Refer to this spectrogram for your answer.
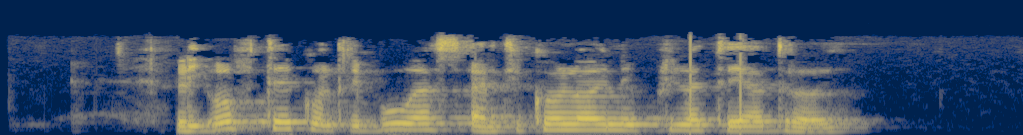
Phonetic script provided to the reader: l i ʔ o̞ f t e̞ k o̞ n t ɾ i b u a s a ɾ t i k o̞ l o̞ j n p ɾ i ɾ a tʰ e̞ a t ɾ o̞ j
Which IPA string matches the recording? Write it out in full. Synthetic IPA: l i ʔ o̞ f t e̞ k o̞ n t ɾ i b u a s a ɾ t i k o̞ l o̞ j n p ɾ i l a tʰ e̞ a t ɾ o̞ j

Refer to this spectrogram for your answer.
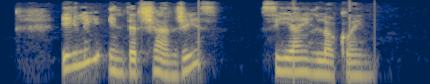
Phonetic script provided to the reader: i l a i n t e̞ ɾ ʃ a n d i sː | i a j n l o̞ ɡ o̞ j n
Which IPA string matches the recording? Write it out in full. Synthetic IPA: i l i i n t e̞ ɾ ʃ a n d͡ʒ i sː | i a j n l o̞ k o̞ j n

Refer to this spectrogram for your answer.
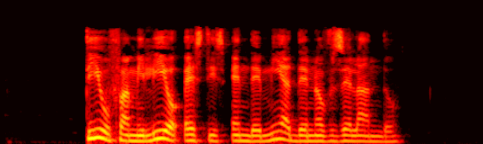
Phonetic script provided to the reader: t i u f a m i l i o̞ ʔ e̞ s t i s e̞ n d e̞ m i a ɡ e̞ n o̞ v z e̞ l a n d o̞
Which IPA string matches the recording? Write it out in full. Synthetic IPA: t i u f a m i l i o̞ ʔ e̞ s t i s e̞ n d e̞ m i a d e̞ n o̞ v z e̞ l a n d o̞

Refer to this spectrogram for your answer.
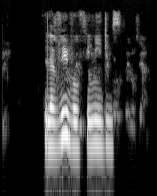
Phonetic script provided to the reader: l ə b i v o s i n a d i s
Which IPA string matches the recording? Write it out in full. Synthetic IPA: l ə v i v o f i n i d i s

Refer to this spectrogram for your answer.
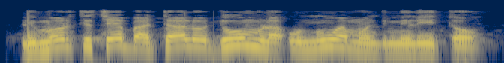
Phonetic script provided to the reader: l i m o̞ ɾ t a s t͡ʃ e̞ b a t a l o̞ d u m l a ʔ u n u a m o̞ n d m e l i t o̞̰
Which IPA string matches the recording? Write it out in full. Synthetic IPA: l i m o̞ ɾ t i s t͡ʃ e̞ b a t a l o̞ d u m l a ʔ u n u a m o̞ n d m i l i t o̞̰

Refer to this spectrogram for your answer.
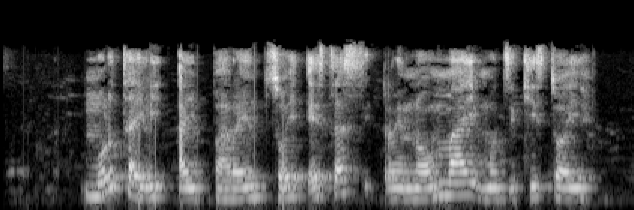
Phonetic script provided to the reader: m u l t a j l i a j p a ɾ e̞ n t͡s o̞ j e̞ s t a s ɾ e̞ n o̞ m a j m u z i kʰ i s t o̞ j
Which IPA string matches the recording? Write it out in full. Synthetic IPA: m u l t a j l i a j p a ɾ e̞ n t͡s o̞ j e̞ s t a s ɾ e̞ n o̞ m a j m u z i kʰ i s t o̞ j

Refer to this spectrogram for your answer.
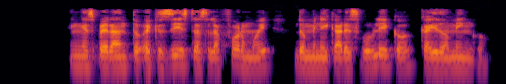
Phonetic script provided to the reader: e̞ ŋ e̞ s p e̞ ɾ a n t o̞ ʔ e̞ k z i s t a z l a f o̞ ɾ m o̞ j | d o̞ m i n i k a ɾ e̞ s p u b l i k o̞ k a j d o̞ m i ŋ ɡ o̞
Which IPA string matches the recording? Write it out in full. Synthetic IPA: e̞ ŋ e̞ s p e̞ ɾ a n t o̞ ʔ e̞ k z i s t a s l a f o̞ ɾ m o̞ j | d o̞ m i n i k a ɾ e̞ s p u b l i k o̞ k a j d o̞ m i ŋ ɡ o̞

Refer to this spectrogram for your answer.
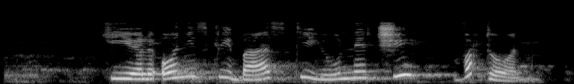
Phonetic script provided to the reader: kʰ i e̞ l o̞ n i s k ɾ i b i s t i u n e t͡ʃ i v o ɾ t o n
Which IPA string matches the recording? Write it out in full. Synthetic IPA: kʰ i e̞ l o̞ n i s k ɾ i b a s t i u n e t͡ʃ i v o ɾ t o n

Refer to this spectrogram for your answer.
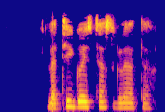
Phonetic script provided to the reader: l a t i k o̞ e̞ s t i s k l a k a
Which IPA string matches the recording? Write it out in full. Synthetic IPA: l a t i ɡ o̞ e̞ s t a s ɡ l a t a

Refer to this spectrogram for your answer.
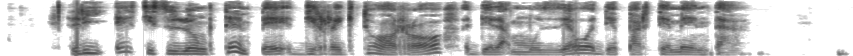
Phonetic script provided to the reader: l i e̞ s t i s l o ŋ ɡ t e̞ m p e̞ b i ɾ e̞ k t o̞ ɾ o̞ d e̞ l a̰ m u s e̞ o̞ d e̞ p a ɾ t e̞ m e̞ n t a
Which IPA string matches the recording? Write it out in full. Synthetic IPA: l i e̞ s t i s l o ŋ ɡ t e̞ m p e̞ d i ɾ e̞ k t o̞ ɾ o̞ d e̞ l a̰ m u z e̞ o̞ d e̞ p a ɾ t e̞ m e̞ n t a

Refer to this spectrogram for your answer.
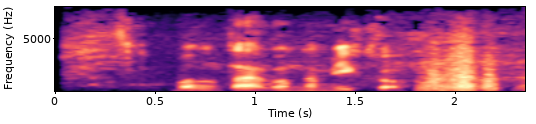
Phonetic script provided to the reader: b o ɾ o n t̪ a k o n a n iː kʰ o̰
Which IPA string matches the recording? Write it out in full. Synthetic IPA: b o l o n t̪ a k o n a m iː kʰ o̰

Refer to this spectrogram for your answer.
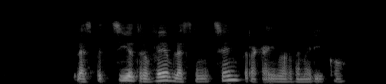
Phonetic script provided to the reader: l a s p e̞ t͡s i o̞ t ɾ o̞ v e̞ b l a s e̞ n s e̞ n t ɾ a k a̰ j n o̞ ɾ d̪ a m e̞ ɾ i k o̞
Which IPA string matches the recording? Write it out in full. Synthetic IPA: l a s p e̞ t͡s i o̞ t ɾ o̞ v e̞ b l a s e̞ n t͡s e̞ n t ɾ a k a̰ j n o̞ ɾ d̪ a m e̞ ɾ i k o̞

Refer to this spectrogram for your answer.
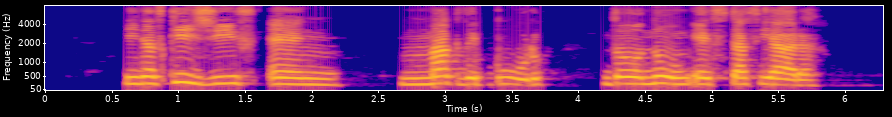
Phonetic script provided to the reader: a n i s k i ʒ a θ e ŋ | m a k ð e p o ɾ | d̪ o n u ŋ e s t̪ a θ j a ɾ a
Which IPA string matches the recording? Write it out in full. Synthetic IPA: i n a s k i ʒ i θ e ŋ | m a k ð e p u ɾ | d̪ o n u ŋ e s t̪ a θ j a ɾ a

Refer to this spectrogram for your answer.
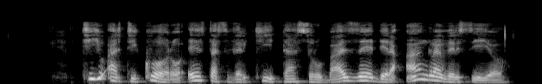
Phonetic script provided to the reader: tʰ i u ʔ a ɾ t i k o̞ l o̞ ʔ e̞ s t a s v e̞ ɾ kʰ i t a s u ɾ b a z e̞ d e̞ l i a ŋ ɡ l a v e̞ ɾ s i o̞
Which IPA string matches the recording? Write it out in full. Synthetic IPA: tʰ i u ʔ a ɾ t i k o̞ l o̞ ʔ e̞ s t a s v e̞ ɾ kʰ i t a s u ɾ b a z e̞ d e̞ l a a ŋ ɡ l a v e̞ ɾ s i o̞

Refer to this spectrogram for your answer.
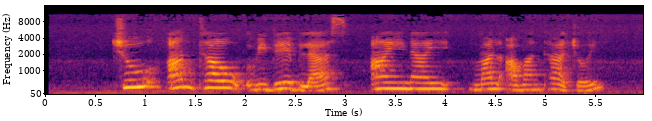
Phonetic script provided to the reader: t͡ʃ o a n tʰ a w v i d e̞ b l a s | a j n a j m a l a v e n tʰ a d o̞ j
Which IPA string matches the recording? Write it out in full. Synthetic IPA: t͡ʃ u a n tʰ a w v i d e̞ b l a s | a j n a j m a l a v a n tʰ a d͡ʒ o̞ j

